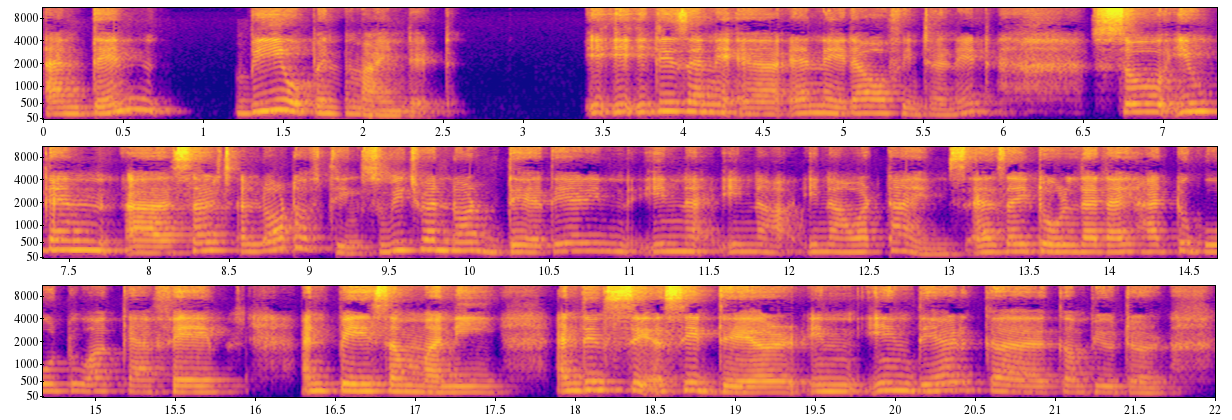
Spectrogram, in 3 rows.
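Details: Adult woman who stammers, with onset at age 13 or 14; stuttering (stammering).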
